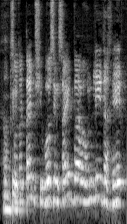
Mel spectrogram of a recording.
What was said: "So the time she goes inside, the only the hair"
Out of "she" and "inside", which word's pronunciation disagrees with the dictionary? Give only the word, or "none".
none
